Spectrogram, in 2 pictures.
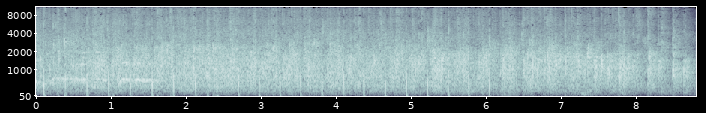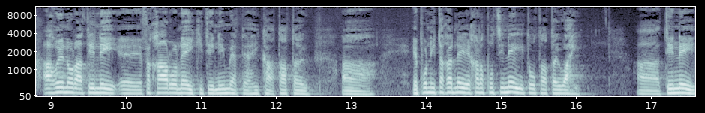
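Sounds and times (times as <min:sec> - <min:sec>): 
audience applause for the evening's speakers: 0:00.0 - 0:08.9
speech: 0:09.0 - 0:16.2, 0:16.8 - 0:17.5.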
